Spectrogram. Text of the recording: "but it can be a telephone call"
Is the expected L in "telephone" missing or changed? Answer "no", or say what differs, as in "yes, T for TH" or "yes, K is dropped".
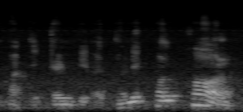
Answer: yes, N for L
